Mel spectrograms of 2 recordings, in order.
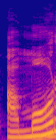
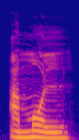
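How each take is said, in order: First: The word ends with an R sound. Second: The word ends with an L sound. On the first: "O amor" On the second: "las R's las cambian por L"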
